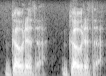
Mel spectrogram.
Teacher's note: You hear that flap t along with that reduced sound. · that T, it comes between two vowel sounds, so I'm going to pronounce it as a flat T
